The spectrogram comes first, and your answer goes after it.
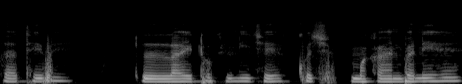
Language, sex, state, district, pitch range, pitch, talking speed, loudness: Hindi, male, Uttar Pradesh, Jyotiba Phule Nagar, 135-145 Hz, 140 Hz, 140 wpm, -31 LUFS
